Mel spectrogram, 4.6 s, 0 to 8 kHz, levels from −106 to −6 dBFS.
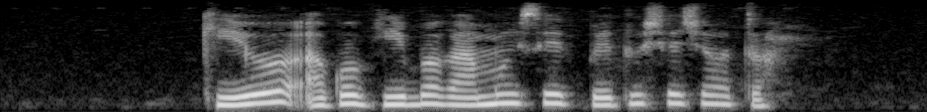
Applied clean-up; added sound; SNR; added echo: none; none; none; none.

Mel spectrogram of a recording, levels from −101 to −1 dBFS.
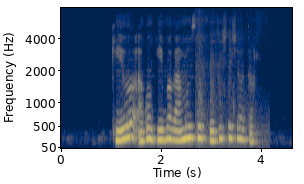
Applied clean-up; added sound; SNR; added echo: neural separator model SepFormer DNS4.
